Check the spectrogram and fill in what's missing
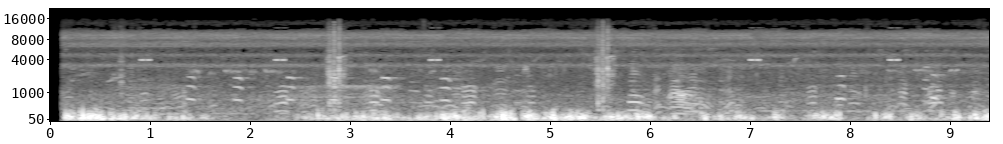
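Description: Purple swamphen giving short, nasal, clucking notes in quick irregular bursts, over a heavy low rumble of wind or handling noise.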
